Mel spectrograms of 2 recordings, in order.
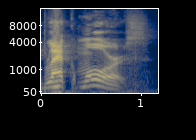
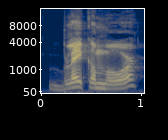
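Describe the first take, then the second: First: Black and moors are said with no vowel between. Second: An extra vowel links black and moor. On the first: The speaker calls it right. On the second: The speaker calls it wrong. "They didn't pronunciate it Blackamoor"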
